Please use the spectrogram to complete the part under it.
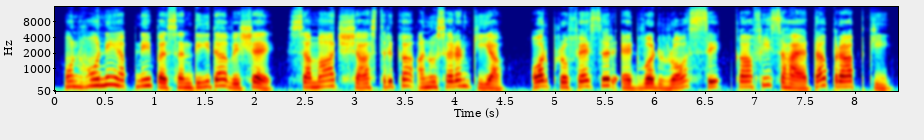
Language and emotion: Hindi, neutral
